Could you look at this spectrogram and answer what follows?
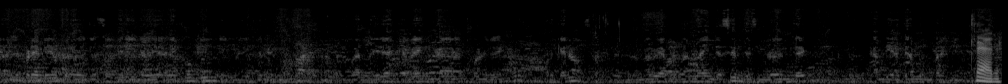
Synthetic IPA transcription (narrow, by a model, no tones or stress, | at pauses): paɾelpɾemjopeɾoʒosuxeɾilaiðeaðexokiŋimeðisemimomalpaɾoβwenoβeɾlaiðeaekeβe̞ŋɡakonelekospoɾkeno̞sasenomeβojapeɾðaɾnoajind̪e̞sent̪es̬ĩmplement̪e | kambiat̪jald̪oumpɾemjoklaɾo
